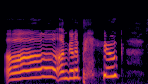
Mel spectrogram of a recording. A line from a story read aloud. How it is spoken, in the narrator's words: Cynthia screamed, but she was laughing, too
